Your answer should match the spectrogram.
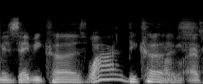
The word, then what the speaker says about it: Zay Bcuz: So, man, name is Zay Bcuz. Why? Because That's how you pronounce it.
